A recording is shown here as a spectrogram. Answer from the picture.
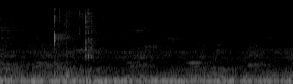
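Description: Faint room tone with a steady low hum and two brief faint clicks about half a second in.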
